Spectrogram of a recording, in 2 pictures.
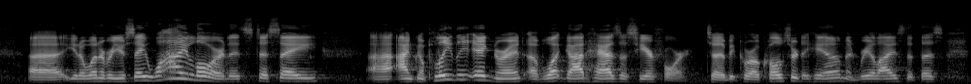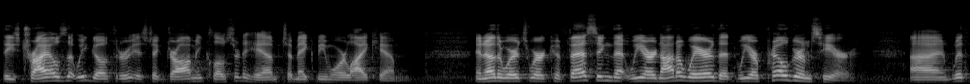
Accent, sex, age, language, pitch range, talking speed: American, male, 50-69, English, 135-170 Hz, 210 wpm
